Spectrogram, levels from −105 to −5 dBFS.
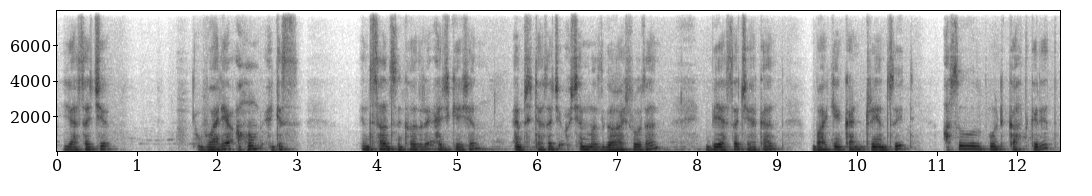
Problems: background sounds at intervals, background conversations at intervals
